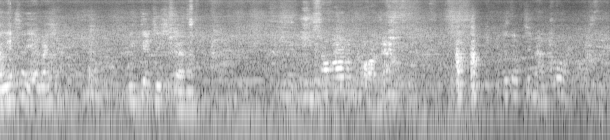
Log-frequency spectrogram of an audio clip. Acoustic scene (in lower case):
restaurant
